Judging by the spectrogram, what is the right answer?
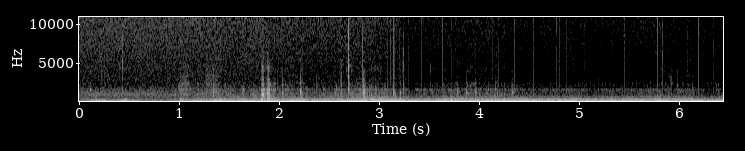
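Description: Low rumble of a motor vehicle close by, coming in about a second in and holding steady, with a few short clicks and knocks over it.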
